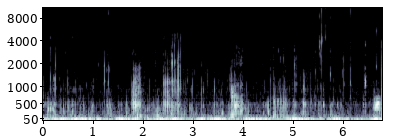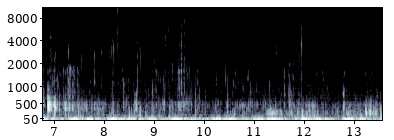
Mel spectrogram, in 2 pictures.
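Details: Recorded stomach growling of a female: continuous low rumbling and gurgling with irregular swells, ordinary borborygmi from gut movement.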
